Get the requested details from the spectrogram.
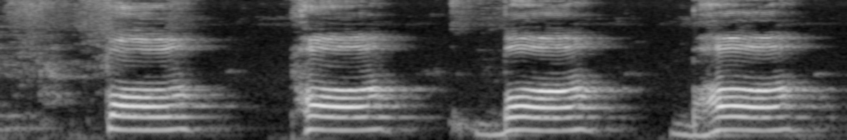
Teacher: जिन व्यंजनों को उच्चारण में ओठ का प्रयोग किया जाता है, इसलिए इसे ओष्ठ्य व्यंजन कहते हैं।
